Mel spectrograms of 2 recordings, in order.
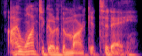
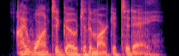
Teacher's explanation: Want, go, market are strong. Other words become lighter and faster. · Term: American rhythm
